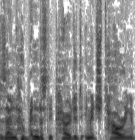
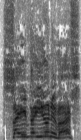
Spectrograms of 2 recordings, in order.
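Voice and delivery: slow, high, loud scornful question; contemptuous; 6 dB louder, slower than usual. Acted. Agrajag mocking Arthur's mission, contemptuous shout. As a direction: spit it back in drawn-out disbelief. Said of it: "spat Agrajag with contempt".

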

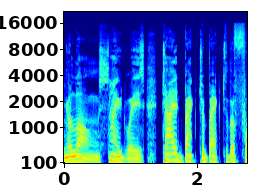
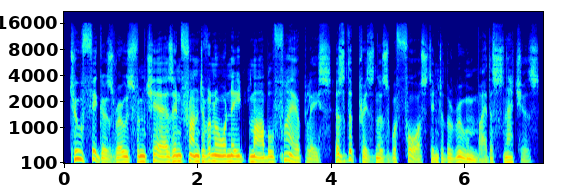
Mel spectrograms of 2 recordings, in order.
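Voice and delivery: usual speaking voice

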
